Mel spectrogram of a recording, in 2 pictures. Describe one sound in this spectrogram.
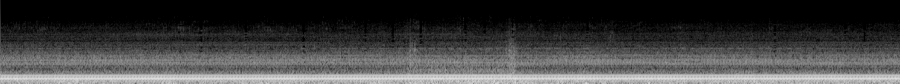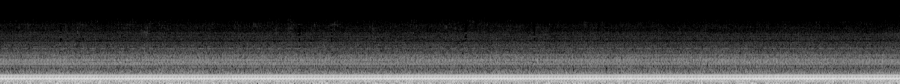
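A motorcycle engine hums steadily close by while riding.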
